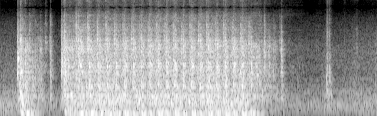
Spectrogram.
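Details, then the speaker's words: Vehicle at a dealer-only auto auction, brand-new battery, no gas in it: fast, even starter chatter of about four pulses a second for two seconds, never catching; cranks but won't start, likely from the lack of fuel. "Let's see if I crank it. No gas in it. That's crazy though. At least it cranks."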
